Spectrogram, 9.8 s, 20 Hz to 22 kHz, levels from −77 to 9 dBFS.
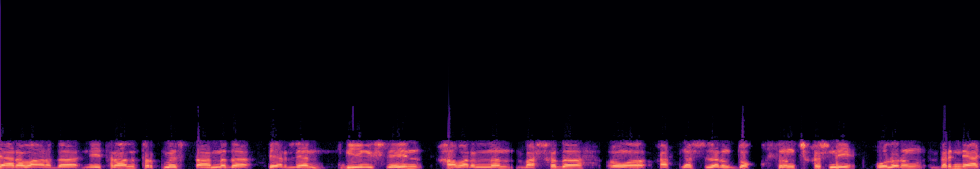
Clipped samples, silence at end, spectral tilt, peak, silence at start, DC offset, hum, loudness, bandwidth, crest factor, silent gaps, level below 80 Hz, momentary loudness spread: under 0.1%; 0 s; -2 dB/octave; 0 dBFS; 0 s; under 0.1%; none; -13 LUFS; 4 kHz; 12 dB; none; -48 dBFS; 5 LU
